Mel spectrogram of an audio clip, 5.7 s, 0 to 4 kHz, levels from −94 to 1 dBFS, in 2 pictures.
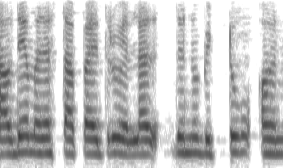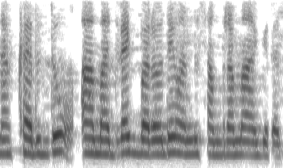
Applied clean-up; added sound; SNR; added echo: none; none; none; none.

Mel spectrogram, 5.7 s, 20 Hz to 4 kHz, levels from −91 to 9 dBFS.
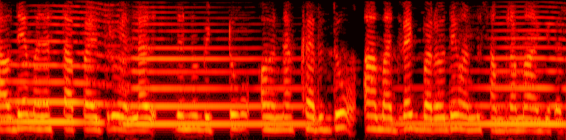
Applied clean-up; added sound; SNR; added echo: none; Brass instrument; 2 dB; none.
